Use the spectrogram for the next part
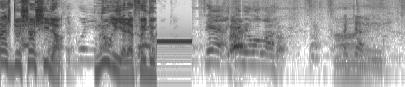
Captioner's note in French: bip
